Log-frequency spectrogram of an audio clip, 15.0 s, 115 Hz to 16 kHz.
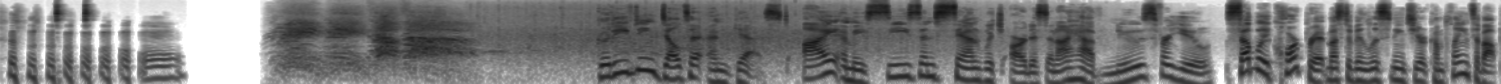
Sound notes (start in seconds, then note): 0.0 chuckles; 5.0 audience applauds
